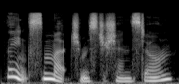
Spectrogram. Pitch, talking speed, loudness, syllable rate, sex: 205 Hz, 135 wpm, -14 LUFS, 3.5 syllables/s, female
